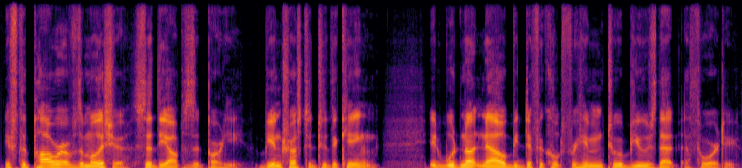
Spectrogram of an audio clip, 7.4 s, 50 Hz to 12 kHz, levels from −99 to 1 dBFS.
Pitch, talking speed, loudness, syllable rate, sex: 110 Hz, 220 wpm, -20 LUFS, 6.6 syllables/s, male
